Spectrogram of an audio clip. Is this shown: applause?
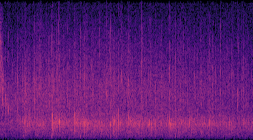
yes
